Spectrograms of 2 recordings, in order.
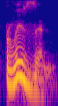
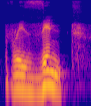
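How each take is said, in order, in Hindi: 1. Stress पहले अक्षर पर है। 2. स्ट्रेस दूसरे अक्षर पर है। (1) "पहले पे स्ट्रेस करते हैं तो ये फिर नाउन बन जाता है" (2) "दूसरे पे स्ट्रेस करते हैं तो ये बन जाता है वर्ब"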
